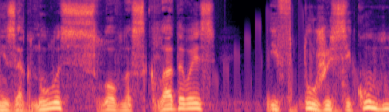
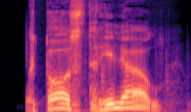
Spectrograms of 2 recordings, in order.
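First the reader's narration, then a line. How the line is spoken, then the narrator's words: Roar through megaphone. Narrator (Russian): проревел мегафон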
